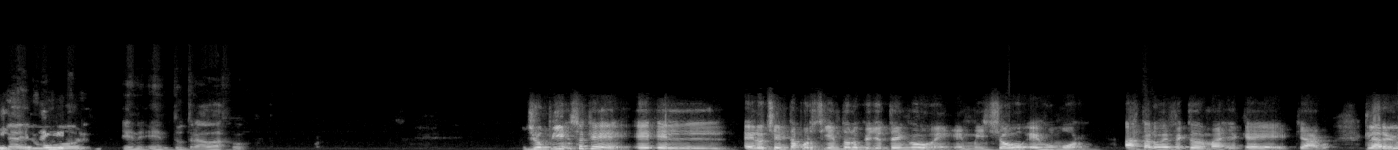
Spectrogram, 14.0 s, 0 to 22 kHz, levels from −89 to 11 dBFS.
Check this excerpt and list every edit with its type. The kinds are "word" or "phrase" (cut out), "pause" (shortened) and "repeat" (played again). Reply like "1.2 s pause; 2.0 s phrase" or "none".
7.4 s pause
